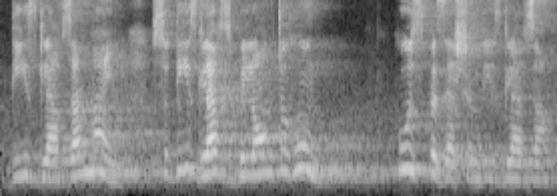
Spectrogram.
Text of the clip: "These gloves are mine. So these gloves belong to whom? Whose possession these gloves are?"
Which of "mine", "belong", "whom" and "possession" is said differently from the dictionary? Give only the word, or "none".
none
